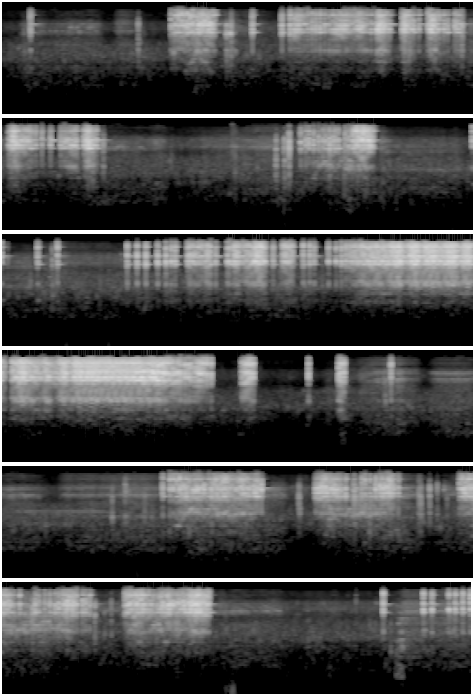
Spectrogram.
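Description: Spinning fishing reel ratcheting in repeated bursts of one to a few seconds, the longest about three seconds midway, while a hooked salmon is played on the line.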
